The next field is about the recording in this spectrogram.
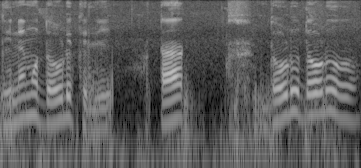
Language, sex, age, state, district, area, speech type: Odia, male, 45-60, Odisha, Nabarangpur, rural, spontaneous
